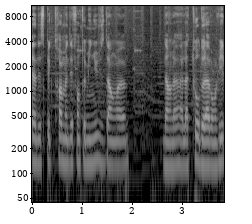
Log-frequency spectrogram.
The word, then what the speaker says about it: Fantominus: Fantôme Minus du coup qui construit autour de Fantôme et de la terminaison US quoi. US. Prononce ous si on suit ce que me disait ma prof de latin de collège.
